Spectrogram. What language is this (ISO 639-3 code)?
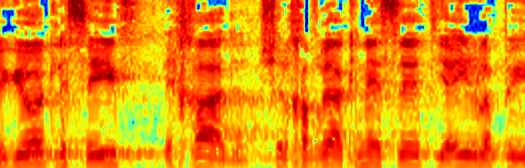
heb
